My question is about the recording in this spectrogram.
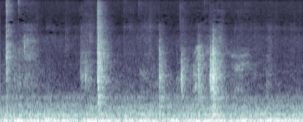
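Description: A few short clicks and scrapes of metal tongs and a stirring spoon as browned beef chunks are lifted off a tray and dropped into a pot, over a low steady hum.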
